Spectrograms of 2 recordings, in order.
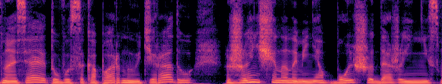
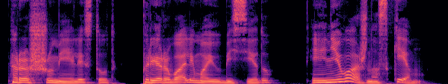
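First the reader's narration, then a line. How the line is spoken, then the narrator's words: Sharp, harsh retort. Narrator (Russian): добавил так резко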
